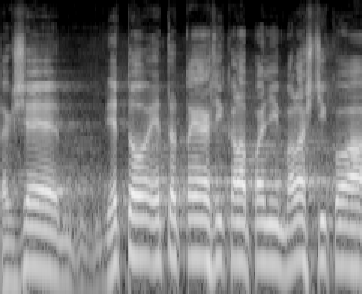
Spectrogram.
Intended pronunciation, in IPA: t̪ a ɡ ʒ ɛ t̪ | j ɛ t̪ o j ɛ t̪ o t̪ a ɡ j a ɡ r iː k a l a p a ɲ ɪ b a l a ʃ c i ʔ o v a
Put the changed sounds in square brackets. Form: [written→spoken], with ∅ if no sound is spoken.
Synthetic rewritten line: t̪ a ɡ ʒ ɛ [t̪→∅] | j ɛ t̪ o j ɛ t̪ o t̪ a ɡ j a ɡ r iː k a l a p a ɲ [ɪ→i] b a l a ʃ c i [ʔ→k] o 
